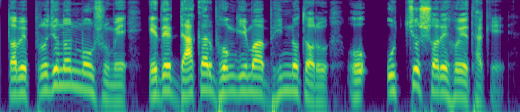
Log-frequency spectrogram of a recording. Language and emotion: Bengali, neutral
